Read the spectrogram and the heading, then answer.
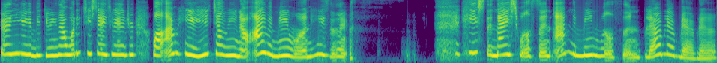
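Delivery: annoying, squeaky, grating voice, pitched very high. Speaker mimics Rachel calling in to defend Andrew during a debate, in a Rachel Wilson voice. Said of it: "I apologize for the voice".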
